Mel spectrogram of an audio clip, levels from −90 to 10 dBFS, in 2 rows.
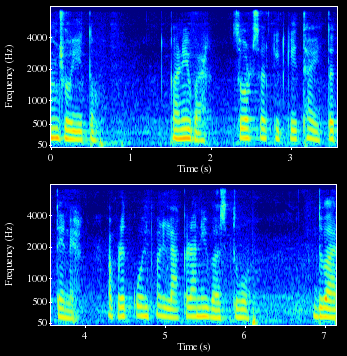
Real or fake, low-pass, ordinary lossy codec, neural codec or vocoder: fake; 7.2 kHz; none; codec, 16 kHz in and 24 kHz out, 2.2 kbps, FireRedTTS-2 codec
